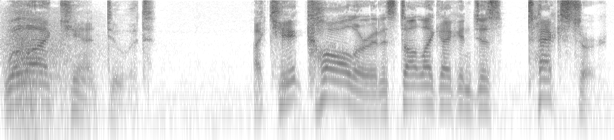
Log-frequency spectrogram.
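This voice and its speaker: A man's voice: a little high, very animated, normal speed, a bit bright. An actor playing a scrappy, defiant everyman hero in a video game, blunt and cocky. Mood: uneasy, insistent. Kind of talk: video game dialogue acting. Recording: echoey, music underneath.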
